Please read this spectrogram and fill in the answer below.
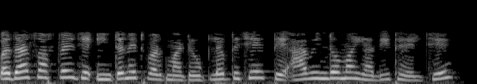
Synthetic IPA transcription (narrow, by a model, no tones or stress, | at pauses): bəd̪ʱasɔfʈʋeɾd͡ʒeʔɪɳʈəɾneʈʋəɾɡmaʈeupləb̚d̪ʱt͡ʃʰet̪eʔaʋɪɳɖomãjad̪it̪ʰəelt͡ʃʰe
